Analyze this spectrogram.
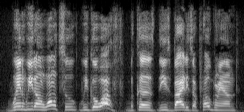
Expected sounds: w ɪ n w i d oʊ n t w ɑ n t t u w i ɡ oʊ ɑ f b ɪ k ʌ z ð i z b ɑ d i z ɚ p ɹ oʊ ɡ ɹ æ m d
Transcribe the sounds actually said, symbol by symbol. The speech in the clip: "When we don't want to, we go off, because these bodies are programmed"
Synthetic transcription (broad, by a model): w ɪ n w i d oʊ n t w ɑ n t t u w i ɡ oʊ ɑ f b ɪ k ʌ z ð i z b ɑ d i z ɚ p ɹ oʊ ɡ ɹ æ m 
